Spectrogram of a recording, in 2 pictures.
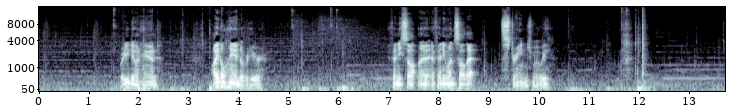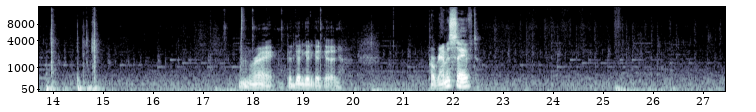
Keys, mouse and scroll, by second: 2.0 Right, 3.6-5.1 shift+drag, 5.8 click, 6.0 space, 8.2 space, 11.6 click, 11.9 space, 13.8 space, 18.1 ctrl+s.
